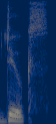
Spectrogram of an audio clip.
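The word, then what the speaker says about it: Dux: Johnny Cage was inspired by Captain Frank Dukes, spelled D-X, pronounced Dukes, of the US Army.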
